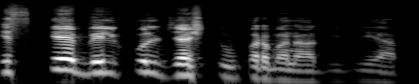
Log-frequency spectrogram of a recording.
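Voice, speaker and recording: A male chemistry teacher with a Hindi accent lectures at a whiteboard, his throat dry and his speech broken by coughs. He poses questions to students, answers them himself, repeats points and keeps checking in with "ठीक है ना". His fairly high, warm voice swings widely in pitch at a normal speed, recorded with no room sound but dull audio.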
